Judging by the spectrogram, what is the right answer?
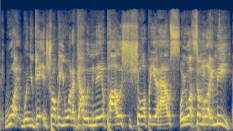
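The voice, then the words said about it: Shifting British and Australian accent. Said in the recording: “The accent changes every 2 seconds. ... British, half Bugatti. ... Australian.”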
